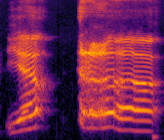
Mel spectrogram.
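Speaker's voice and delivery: put-on loud, slurring brash drunk; brash drunken voice. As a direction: play it drunk and brash, slowly. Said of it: "brash, drunken voice on".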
